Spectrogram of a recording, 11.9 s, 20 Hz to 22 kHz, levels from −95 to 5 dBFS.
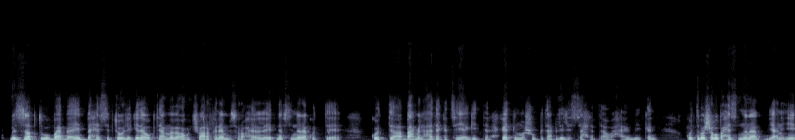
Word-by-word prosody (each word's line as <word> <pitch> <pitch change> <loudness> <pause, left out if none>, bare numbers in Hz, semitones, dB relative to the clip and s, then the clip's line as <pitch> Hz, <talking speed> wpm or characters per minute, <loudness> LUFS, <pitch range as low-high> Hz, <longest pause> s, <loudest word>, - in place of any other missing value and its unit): بالضبط، 170 - +3
وب 95 0 +3
بقيت 150 +10 +3
باحس 155 +2 -3
بتُقل 130 -6 +1
كده 140 +5 +4
وبتاع 135 0 -1
ما 130 -3 +1
ب 105 - +2
كُنتش 135 -1 -8
اعرف 130 0 +1
أنام 110 0 +2
بصراحة 95 +2 -6
يعني 85 - -1
لقيت 85 +8 -1
نَفسي 125 -4 -3
إن 100 - +1
أنا 110 0 +5
كنت 95 - -6 0.5
كنت 100 -1 +1
ع - - +3
باعمل - - +1
عادة - - -1
كانت - - -11
سيئة - - -1
جدًا. 105 +4 -7
حكاية 120 0 0
المشروب 100 +5 -4
بتاع 105 - -6
بليل 95 -3 -4
السَحلَب 75 - -11
ده - - -8
وحامي 90 -1 -9
كان - - -6 0.4
كُنت 110 +2 0
باشربه 165 +10 +7
باحس 145 -3 -1
إن 130 +3 +2
أنا 130 -3 +4
يعني - - -2
إيه 120 0 0
115 Hz, 205 wpm, -29 LUFS, 100-135 Hz, 0.5 s, باشربه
